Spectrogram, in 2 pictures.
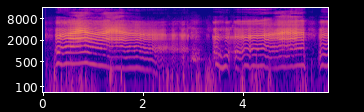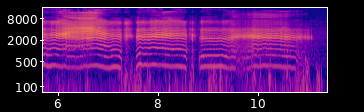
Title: Crying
